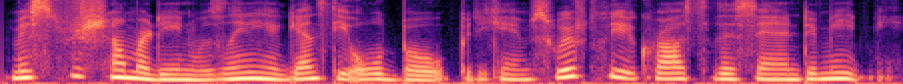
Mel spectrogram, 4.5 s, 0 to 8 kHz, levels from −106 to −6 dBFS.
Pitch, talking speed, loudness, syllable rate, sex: 200 Hz, 240 wpm, -16 LUFS, 5.7 syllables/s, female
